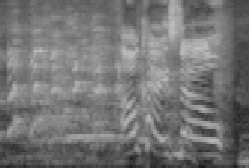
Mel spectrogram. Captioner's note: audience laughing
